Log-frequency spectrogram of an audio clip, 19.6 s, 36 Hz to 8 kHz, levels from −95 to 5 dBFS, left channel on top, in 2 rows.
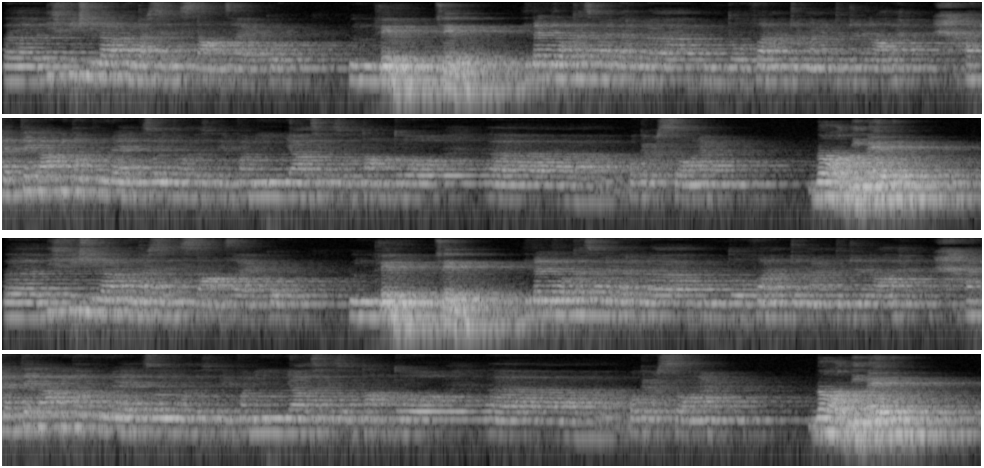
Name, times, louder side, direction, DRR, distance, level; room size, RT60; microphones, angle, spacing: voice 1, 0.0-3.0 3.4-4.3 5.2-17.1, equal, 15° left, -6 dB, 0.4 m, -32 dB
voice 2, 17.9-18.7, equal, 10° right, -8 dB, 1.3 m, -23 dB
9.1 x 3.1 x 3.7 m, 2.9 s
head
